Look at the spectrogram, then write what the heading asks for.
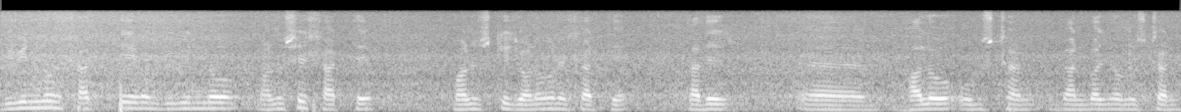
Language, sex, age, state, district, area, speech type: Bengali, male, 45-60, West Bengal, Paschim Bardhaman, urban, spontaneous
